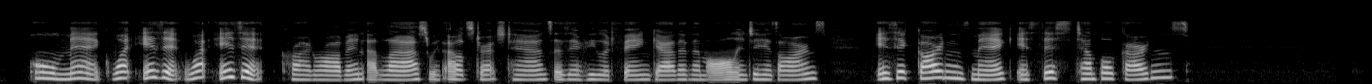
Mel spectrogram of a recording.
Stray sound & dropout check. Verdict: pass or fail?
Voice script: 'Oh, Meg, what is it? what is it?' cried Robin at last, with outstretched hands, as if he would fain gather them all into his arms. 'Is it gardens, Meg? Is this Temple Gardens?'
pass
